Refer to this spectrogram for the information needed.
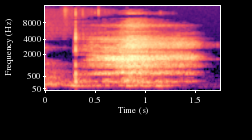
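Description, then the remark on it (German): A single long, audible exhale, breathy and sigh-like, swelling and then fading out over about a second with no speech. “Apropos Atmen.”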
